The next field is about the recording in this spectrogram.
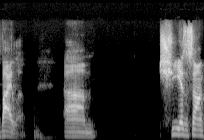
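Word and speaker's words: Bülow: yeah i know who that is got it pronounced bilo um she has a song called first place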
